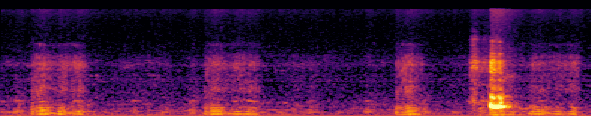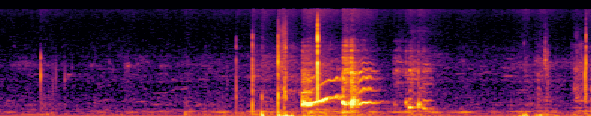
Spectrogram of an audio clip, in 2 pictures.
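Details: Sleeping fat white male cat snoring really loud, with rough nasal breaths repeating about every two and a half seconds, then a cluster of louder snorts and rustling sounds toward the end.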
